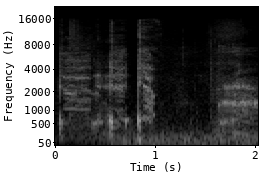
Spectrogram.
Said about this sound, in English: All this talk of mouth plates and noses is making me cough, man.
